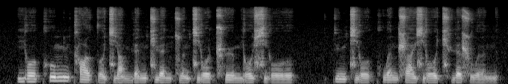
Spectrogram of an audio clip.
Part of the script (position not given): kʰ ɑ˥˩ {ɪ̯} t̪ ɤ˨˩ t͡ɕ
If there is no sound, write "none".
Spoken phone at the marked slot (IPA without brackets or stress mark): ʊ̯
